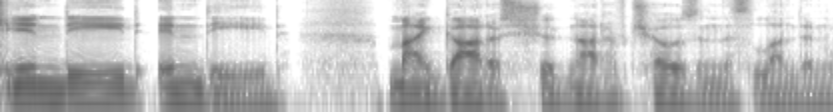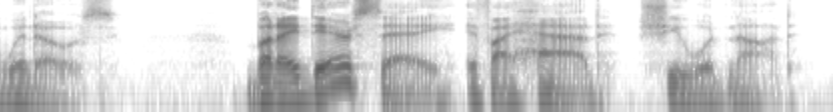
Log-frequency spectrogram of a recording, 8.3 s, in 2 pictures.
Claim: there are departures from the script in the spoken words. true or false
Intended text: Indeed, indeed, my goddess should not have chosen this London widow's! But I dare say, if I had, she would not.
false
